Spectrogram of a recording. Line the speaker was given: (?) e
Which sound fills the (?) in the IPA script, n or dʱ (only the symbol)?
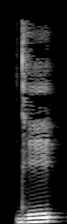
dʱ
